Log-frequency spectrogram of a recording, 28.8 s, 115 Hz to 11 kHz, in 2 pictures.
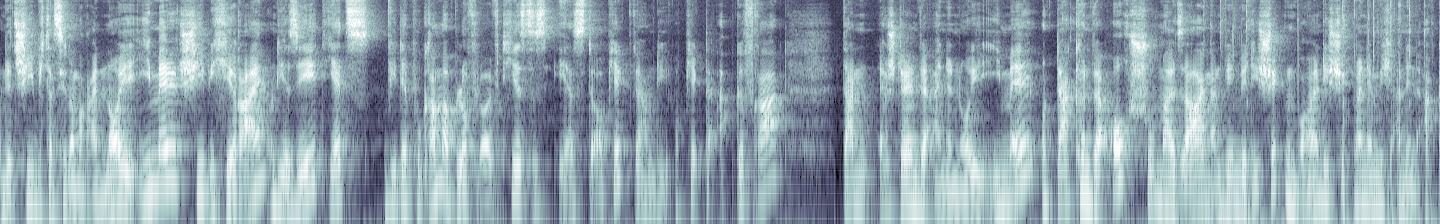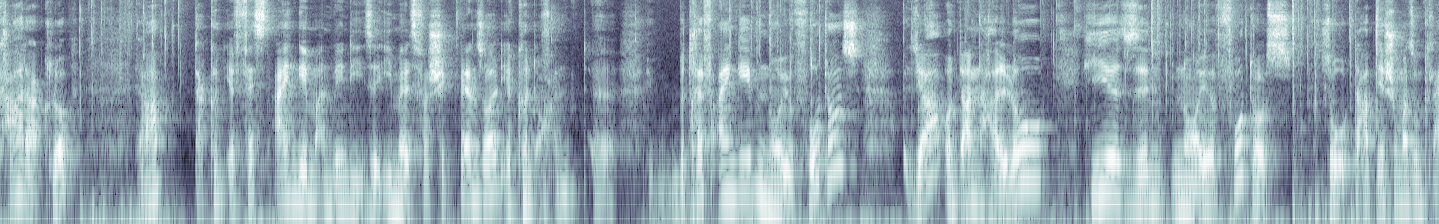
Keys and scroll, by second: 11.8-16.5 typing, 13.2 alt+o, 13.4 alt+l, 13.5 alt+a, 21.4-28.6 typing.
